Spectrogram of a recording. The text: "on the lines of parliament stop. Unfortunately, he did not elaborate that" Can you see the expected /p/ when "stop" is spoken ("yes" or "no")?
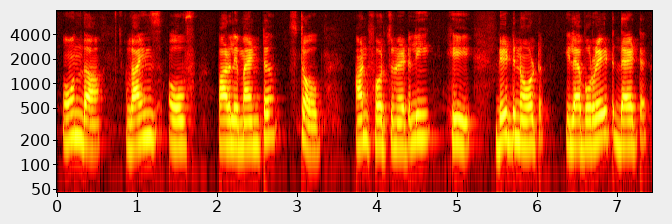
yes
